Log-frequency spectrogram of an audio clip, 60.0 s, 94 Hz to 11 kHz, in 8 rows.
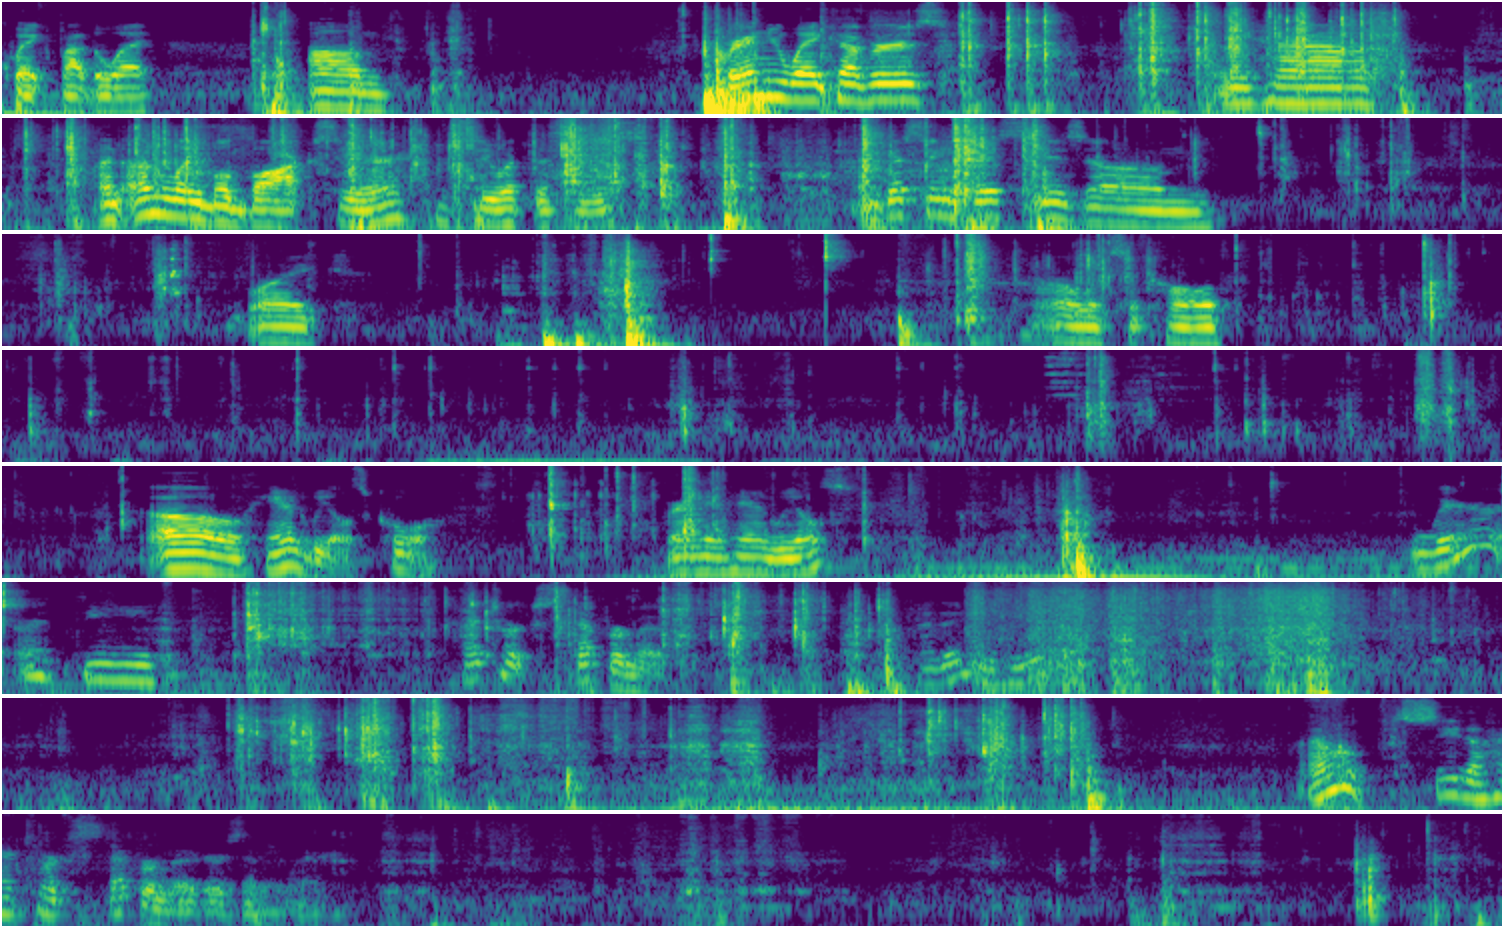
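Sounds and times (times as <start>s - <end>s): rustling in cardboard box: 38.7s - 48.0s.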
